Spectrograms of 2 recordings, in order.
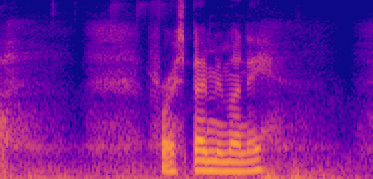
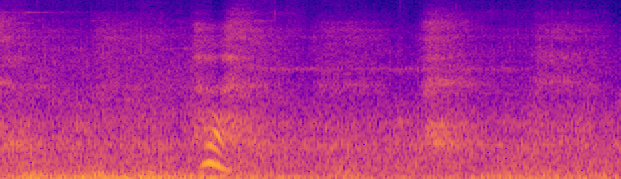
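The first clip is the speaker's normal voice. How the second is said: heavy sigh; 3 semitones higher, 6 dB quieter than usual. Real, not acted. Climbing hill on bike.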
